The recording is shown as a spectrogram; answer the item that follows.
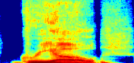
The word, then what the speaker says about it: griot: And we're chatting with Jeremy Pelt, author of the new book, and now I'll pronounce it correctly, Griot, interviewing Black jazz musicians.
